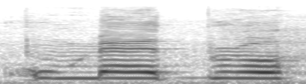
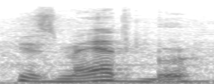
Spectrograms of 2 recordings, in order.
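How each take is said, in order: First: High, loud singsong taunt; mocking taunt. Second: Said in the usual way. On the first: Real, not acted. Gamer mocking an enraged enemy player, mocking taunt. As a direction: tease the angry enemy.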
